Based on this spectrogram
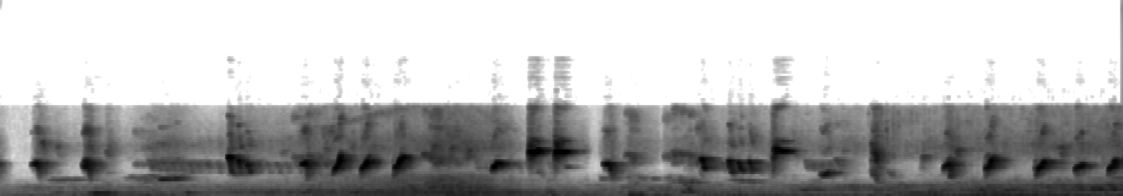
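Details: Caged konin from the Bangka forest, a prize-winning contest bird in Bangka Belitung, pours out a fast continuous string of sharp high whistles, chips and trills, with a faint rushing background.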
